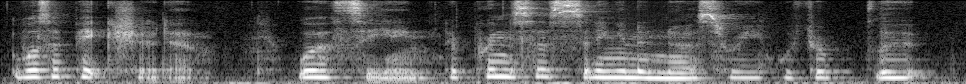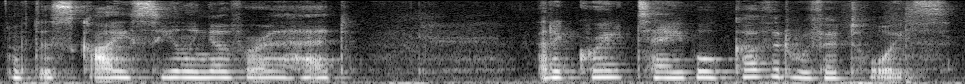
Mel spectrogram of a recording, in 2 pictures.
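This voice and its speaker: A woman reads a story aloud for ASMR. Her voice is whispered and breathy, sitting slightly high. She tells the tale gently and carefully, keeping everything soft and hushed. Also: fairly even intonation, moderate pace. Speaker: ASMR book reader.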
